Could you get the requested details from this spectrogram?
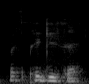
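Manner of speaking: soft whispered question. Real, not acted. Whispering to toddler.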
